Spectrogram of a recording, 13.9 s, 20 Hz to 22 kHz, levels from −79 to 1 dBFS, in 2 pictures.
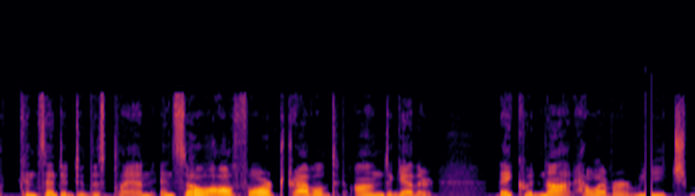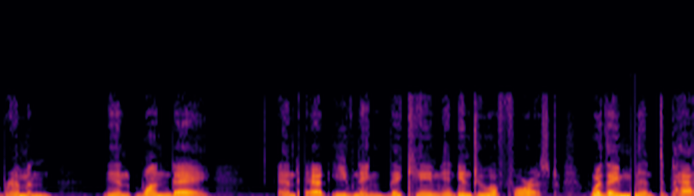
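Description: At 2.82, 6.44, 9.92 and 13.23 s the speech drops out for a moment, about 66, 68, 64 and 51 ms, and then picks up right where it left off. These are gaps at a join of encoded pieces: each chunk went through the encoder on its own, and the start-up delay and final-frame padding were never trimmed before splicing. The edges are smeared by the codec.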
